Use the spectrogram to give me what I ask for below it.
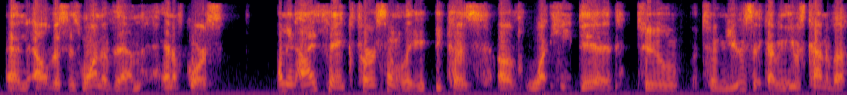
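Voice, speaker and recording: Male interview guest, middle-aged, very bright forward tone, conversational and wordy storyteller. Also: medium pitch, normal speed, poor audio. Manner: wordy, informal, repeats words and says "you know" often. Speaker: interview guest, book co-author. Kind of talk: conversational interview answers, telling anecdotes.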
